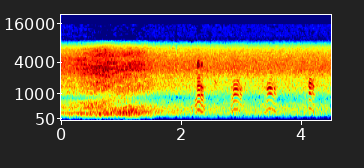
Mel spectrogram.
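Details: On 13 January 2023, an Iberian lynx gives four short, arched, nasal meow-like calls about half a second apart, after the fading roar of a passing jet aircraft likened to an F18.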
